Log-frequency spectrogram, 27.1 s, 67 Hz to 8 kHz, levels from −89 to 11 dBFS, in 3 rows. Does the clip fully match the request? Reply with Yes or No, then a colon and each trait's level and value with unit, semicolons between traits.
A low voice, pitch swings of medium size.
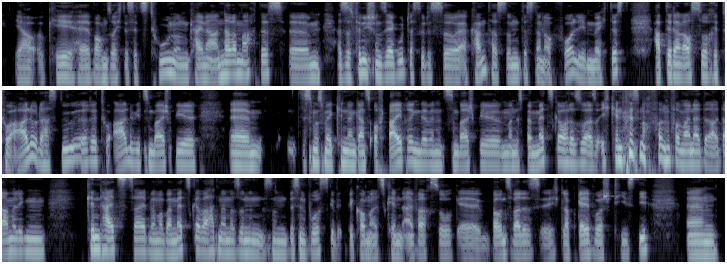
Yes: low, 115 Hz; average, 3.1 semitones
